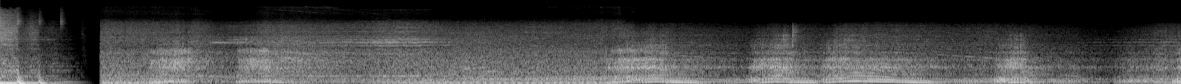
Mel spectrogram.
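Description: The last half-second of electronic intro music cuts off. Then a Mercedes-AMG C63 S's 4.0-litre twin-turbo V8 idles and is revved repeatedly while stationary, each blip rising and falling in pitch, with a quick run of revs from about six to nine seconds in.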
